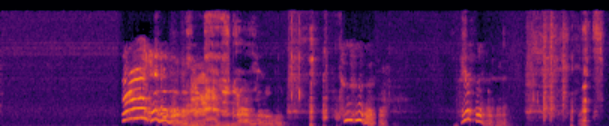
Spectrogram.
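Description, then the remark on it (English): A person does a loud imitation of a horse whinny, a wavering, quivering neigh lasting a couple of seconds, followed by laughter and a second shorter whinny-like burst. “How good is your horse noise?”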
